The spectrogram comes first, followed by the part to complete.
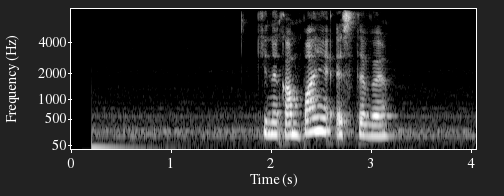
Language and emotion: Russian, neutral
